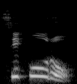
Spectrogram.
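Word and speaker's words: sicuro: সিকুরো।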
